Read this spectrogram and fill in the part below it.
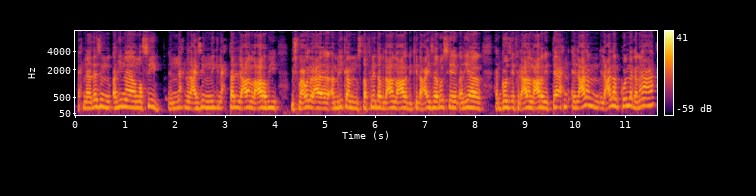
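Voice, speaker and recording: A man's voice: high-pitched, steady tone, rapid-fire. A man with an Egyptian Arabic accent gives casual political commentary, answering viewers with sarcasm, laughing at his own points and restarting his phrases often.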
